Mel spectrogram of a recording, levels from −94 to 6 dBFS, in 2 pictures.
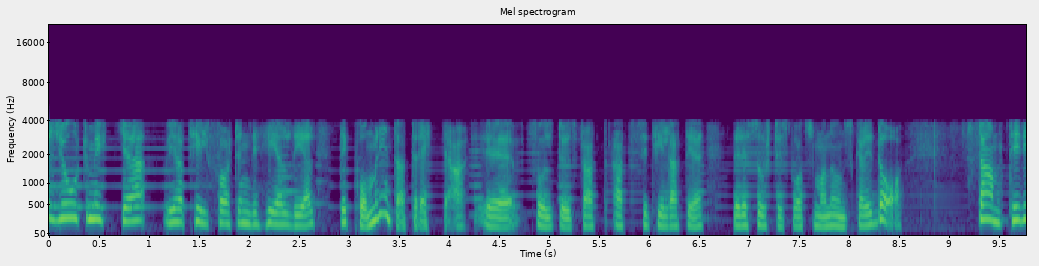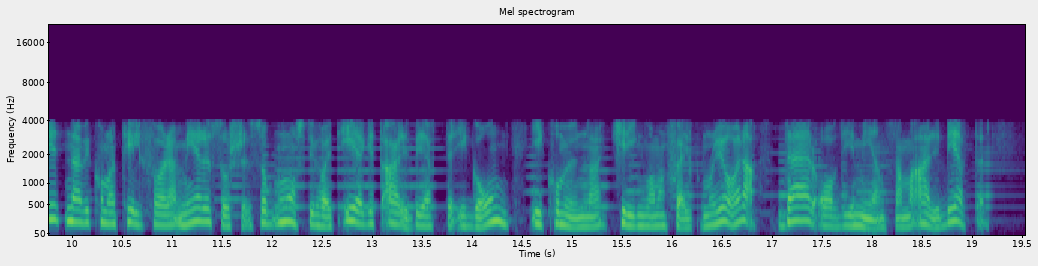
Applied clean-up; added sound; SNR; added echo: neural mask model RNNoise.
